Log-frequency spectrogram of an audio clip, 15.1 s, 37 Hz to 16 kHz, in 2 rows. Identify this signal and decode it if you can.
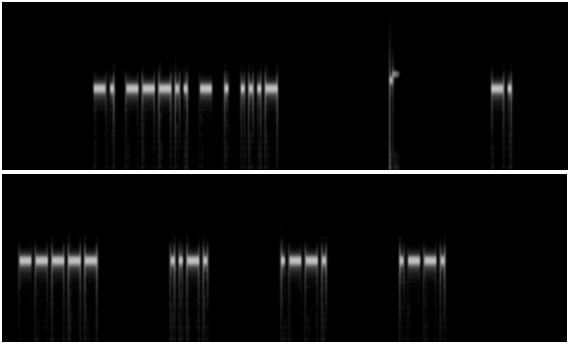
Morse code, heard as a keyed tone, about 22 wpm, spaced as for 11 wpm, 700 Hz. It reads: N8TEV N0FPP
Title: USA Call Signs - 6x Character Spacing - 22wpm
